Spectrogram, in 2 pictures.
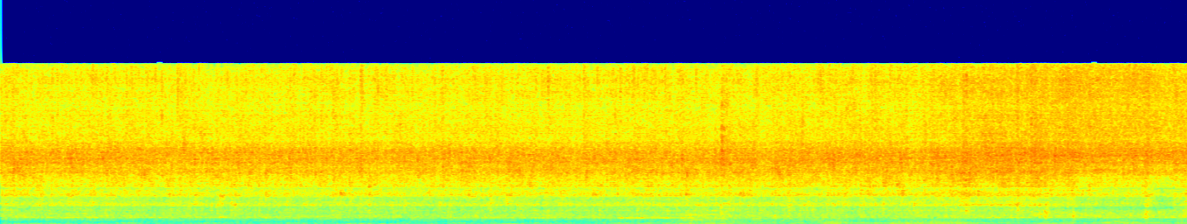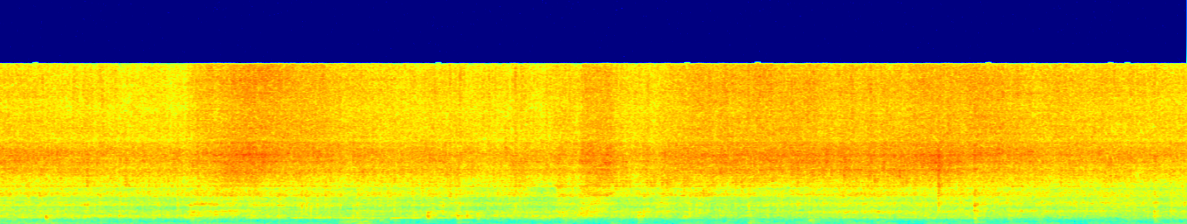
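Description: Pork chops frying in oil in a skillet: a steady sizzle, with a few light clicks as a fork turns them.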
